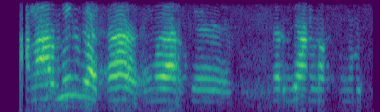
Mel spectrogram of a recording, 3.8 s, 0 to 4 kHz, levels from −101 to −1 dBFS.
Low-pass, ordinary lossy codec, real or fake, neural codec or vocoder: 3.6 kHz; Opus, 24 kbps; fake; vocoder, 44.1 kHz, 128 mel bands, Pupu-Vocoder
